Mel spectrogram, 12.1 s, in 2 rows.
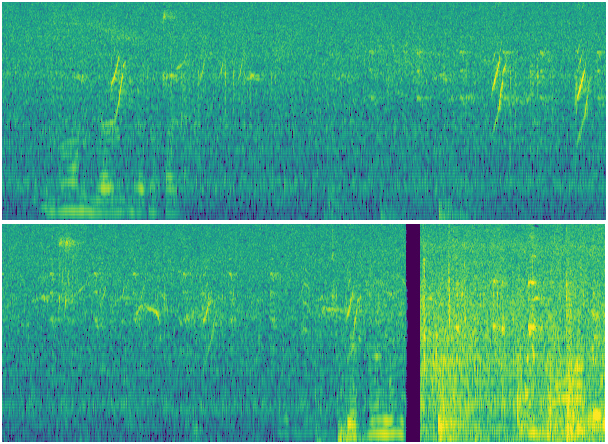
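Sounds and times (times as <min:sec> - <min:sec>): faint bird chirps and twitters: 0:00.7 - 0:02.7, 0:03.3 - 0:09.9.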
